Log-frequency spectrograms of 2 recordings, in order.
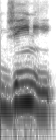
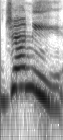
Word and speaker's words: Jennie: Jenny, my husband keeps calling you Jeannie, and I'm like, her name is Jenny, and he's like, Jeannie, and I'm like, no, Jenny. It's because of the IE.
